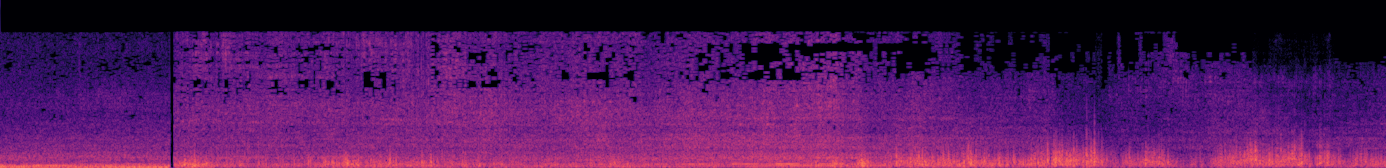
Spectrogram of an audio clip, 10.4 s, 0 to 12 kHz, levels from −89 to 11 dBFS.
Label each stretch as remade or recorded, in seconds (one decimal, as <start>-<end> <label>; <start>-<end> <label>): 0.0-9.4 recorded; 9.4-10.0 remade; 10.0-10.4 recorded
